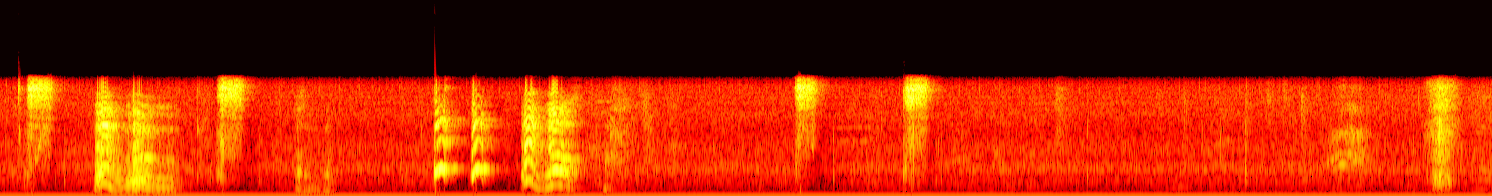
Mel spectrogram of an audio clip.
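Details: Eleven-month-old white Siberian Husky male, vocal and rarely barking, arguing with his owner indoors: wavering, yodel-like howling 'talk' in bursts, then short woofs and whines spaced seconds apart, with a person shushing.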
